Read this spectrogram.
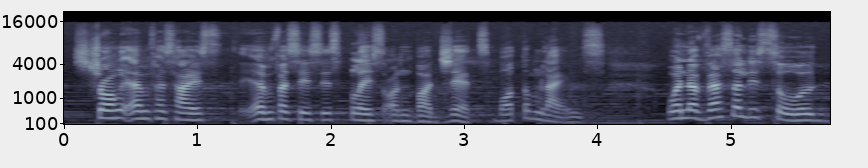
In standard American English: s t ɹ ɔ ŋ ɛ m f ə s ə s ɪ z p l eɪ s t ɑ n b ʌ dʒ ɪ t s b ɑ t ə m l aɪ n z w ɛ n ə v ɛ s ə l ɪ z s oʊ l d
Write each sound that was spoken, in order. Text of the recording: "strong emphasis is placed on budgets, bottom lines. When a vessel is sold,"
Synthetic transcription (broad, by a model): s t ɹ ɔ ŋ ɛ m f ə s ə s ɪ s p l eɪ s ɑ n b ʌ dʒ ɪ t s b ɑ t ə m l aɪ n s w ɛ n ə v ɛ s ə l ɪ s oʊ l d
